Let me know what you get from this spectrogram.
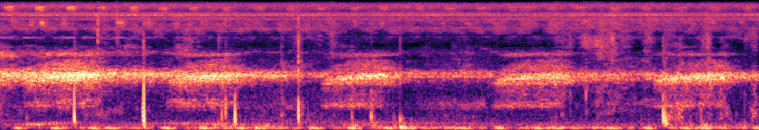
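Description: A frog gives buzzy, drawn-out croaks, repeated about every second and a half.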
